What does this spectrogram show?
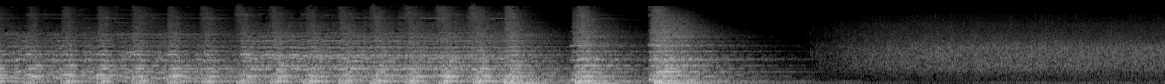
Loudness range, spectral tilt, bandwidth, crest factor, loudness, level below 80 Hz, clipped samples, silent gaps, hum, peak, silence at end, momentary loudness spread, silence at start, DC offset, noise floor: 16 LU; -5.5 dB/octave; 16.5 kHz; 18 dB; -22 LUFS; -32 dBFS; under 0.1%; none; none; -4 dBFS; 0 s; 17 LU; 0 s; under 0.1%; -47 dBFS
